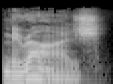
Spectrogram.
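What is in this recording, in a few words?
"mirage", British English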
